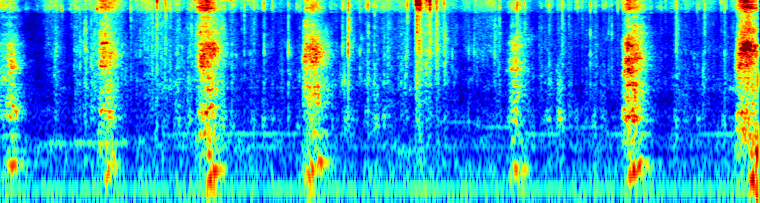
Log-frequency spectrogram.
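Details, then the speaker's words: Dog with kennel cough gives a run of short, harsh hacking coughs. "noise you're hearing that's my dog coughing up because he's got kill cough so i apologize ahead of time"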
